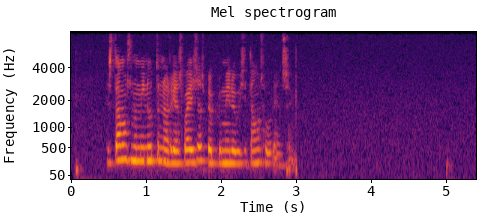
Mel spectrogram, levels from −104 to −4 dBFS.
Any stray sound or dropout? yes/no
no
